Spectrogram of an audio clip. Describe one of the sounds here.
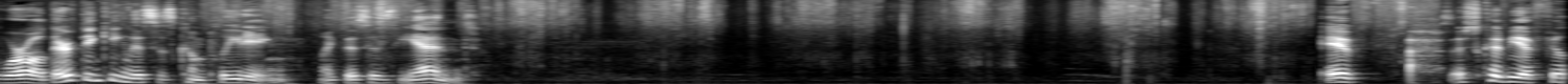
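Cards rustle and slide in hands.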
